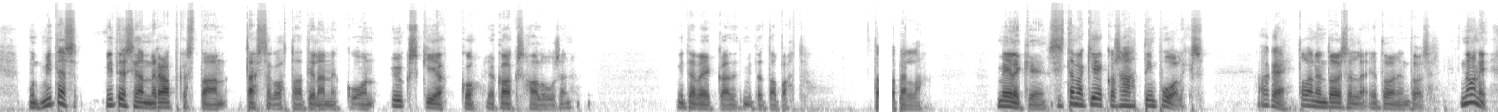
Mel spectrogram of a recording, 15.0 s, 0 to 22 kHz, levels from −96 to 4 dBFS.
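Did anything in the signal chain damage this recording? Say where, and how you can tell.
Yes. Codec stage: Opus voice compression is plainly audible across the whole speech clip. The sound points to a low bitrate of around 16 kbps in hybrid mode, with SILK coding the lower band and a thin CELT layer above 8 kHz, so the excitation is coarsely coded.

Playback stage: a playback stall cuts the audio to silence from 8.77 to 8.93 s, a gap of about 149 ms in mid-flow. The likely cause is the player's buffer running dry or its output thread being blocked until it recovered.

Playback stage again: right after the gap, time-compressed catch-up runs from 8.93 to 9.51 s. The speech is hurried to 1.25 times normal speed at unchanged pitch as the player cuts and cross-fades small pieces to shrink its backlog.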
